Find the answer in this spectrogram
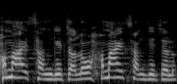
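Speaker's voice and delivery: plain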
